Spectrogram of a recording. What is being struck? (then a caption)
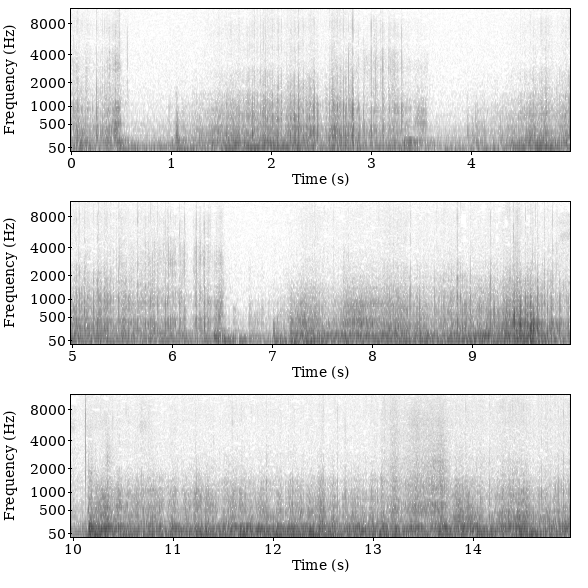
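Foam microphone windscreen. Fingertips and nails of both hands scratch a round grey foam windscreen on a microphone. The result is a dense, muffled, close-up scratching and rustling with heavy low rumble and almost no high content. It runs continuously for the whole clip, with a brief louder burst near the ten-second mark.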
